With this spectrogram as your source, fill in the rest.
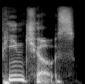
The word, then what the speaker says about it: pintxos: Pintxos, pronounced pinchos, are a Basque style tradition that has spread beautifully across Barcelona and represent perhaps the single greatest budget food hack in Spain.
